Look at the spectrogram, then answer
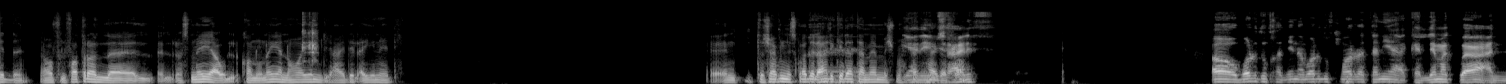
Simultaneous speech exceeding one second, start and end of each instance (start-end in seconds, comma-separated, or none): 7.7-9.7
